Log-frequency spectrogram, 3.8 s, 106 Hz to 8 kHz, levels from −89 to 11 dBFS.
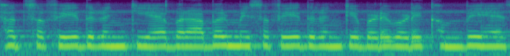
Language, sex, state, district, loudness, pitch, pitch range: Hindi, female, Uttar Pradesh, Shamli, -12 LUFS, 230 Hz, 225-235 Hz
